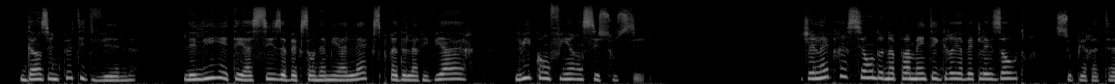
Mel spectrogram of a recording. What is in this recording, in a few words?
narration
